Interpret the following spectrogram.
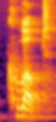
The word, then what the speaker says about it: quote: is the word quote this is not pronounced the same as coat the correct way to say it is with a kua sound at the beginning quote similarly we have quotation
